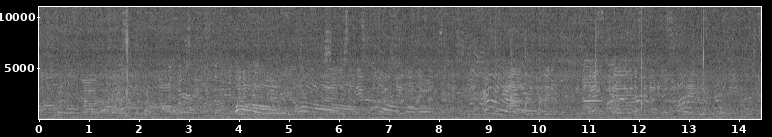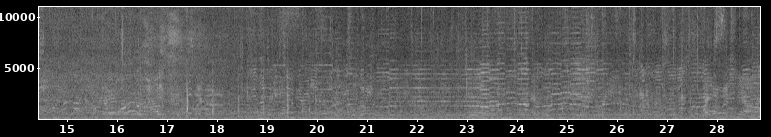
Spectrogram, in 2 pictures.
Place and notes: Main Street, Vancouver, BC, Canada - Main Street Car Free Festival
